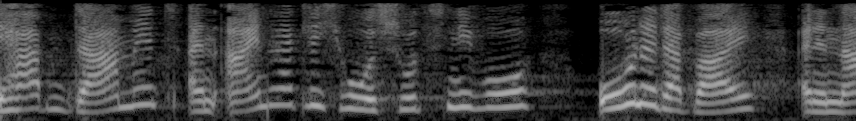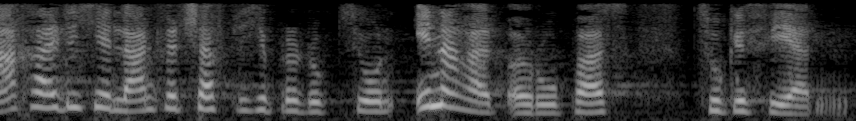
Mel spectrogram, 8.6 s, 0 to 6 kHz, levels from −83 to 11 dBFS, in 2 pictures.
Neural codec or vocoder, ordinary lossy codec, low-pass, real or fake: none; MP3, 48 kbps; 5.4 kHz; real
